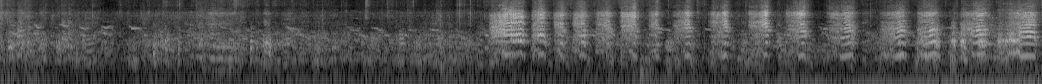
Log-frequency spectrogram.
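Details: KUB native chickens at a breeder's farm in Aceh Besar, Indonesia: after a quieter start with soft scattered clucks, loud harsh clucking and cackling bursts begin midway, repeating about twice a second over low farm background hum.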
